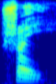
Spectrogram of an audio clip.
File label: "shuei3", taiwanese Syllables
